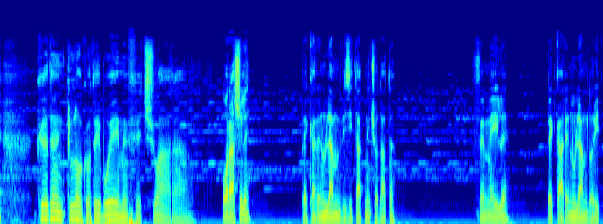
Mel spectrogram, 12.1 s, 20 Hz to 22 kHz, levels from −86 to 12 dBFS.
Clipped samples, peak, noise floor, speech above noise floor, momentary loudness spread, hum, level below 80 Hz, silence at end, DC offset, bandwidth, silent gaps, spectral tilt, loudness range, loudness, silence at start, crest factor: under 0.1%; -10 dBFS; -57 dBFS; 27 dB; 16 LU; 50 Hz at -55 dBFS; -40 dBFS; 0.1 s; under 0.1%; 12.5 kHz; none; -4.5 dB/octave; 7 LU; -30 LUFS; 0 s; 22 dB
